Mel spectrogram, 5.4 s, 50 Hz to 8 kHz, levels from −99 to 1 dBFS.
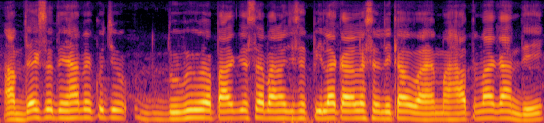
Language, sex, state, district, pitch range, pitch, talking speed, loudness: Hindi, male, Bihar, West Champaran, 155-180 Hz, 175 Hz, 220 wpm, -13 LUFS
